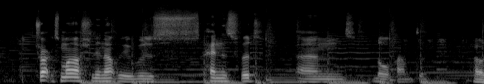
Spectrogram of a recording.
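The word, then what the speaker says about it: Hednesford: We got tailed off in the last one because Hennisford is a silent day. So it's Hennisford. Hensford. Hennisford.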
